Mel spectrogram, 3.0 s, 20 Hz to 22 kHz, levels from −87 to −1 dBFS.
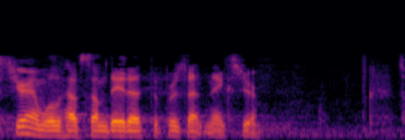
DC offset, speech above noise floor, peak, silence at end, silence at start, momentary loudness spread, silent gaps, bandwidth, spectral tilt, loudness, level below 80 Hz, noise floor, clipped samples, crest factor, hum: under 0.1%; 29 dB; -16 dBFS; 0 s; 0 s; 11 LU; none; 5.4 kHz; -7.5 dB/octave; -32 LUFS; -78 dBFS; -61 dBFS; under 0.1%; 18 dB; none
